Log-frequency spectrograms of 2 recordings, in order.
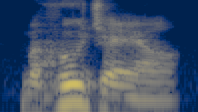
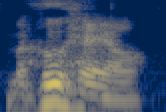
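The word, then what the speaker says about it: Mehujael: an old story um i don't think the j is actually pronounced like a j i think it's pronounced like the like an h so i think it's as given as mahu hail and mahu hail was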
